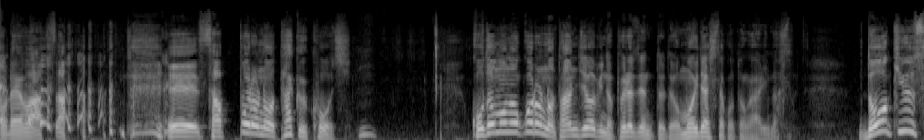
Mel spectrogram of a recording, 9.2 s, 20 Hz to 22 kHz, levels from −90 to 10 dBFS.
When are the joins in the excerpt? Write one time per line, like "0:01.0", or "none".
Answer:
none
